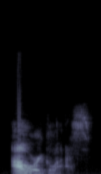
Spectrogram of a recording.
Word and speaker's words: hourglass: very different than an hourglass the H is silent in the second example meaning you would choose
